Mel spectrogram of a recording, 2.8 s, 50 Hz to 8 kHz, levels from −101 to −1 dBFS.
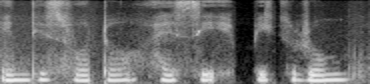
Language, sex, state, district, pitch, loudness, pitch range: English, female, Arunachal Pradesh, Longding, 195 Hz, -17 LUFS, 185-205 Hz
